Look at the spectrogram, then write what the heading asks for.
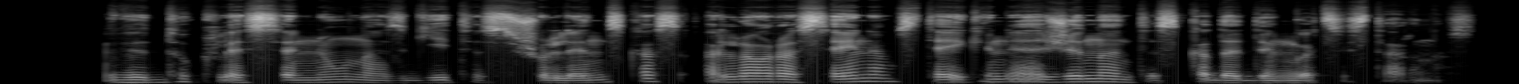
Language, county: Lithuanian, Kaunas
